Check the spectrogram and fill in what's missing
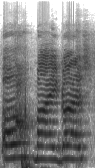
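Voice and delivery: high, delighted squeals of success; thrilled disbelief. Real, not acted. Crafter thrilled her project finally worked, squealing. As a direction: burst out with joy that it worked.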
